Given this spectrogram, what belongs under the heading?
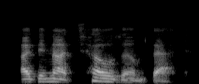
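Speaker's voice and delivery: very low-pitched, dropped, soft voice. Repeating a denial when asked to say it again: low pitch. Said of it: "I'm gonna say it low pitch".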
